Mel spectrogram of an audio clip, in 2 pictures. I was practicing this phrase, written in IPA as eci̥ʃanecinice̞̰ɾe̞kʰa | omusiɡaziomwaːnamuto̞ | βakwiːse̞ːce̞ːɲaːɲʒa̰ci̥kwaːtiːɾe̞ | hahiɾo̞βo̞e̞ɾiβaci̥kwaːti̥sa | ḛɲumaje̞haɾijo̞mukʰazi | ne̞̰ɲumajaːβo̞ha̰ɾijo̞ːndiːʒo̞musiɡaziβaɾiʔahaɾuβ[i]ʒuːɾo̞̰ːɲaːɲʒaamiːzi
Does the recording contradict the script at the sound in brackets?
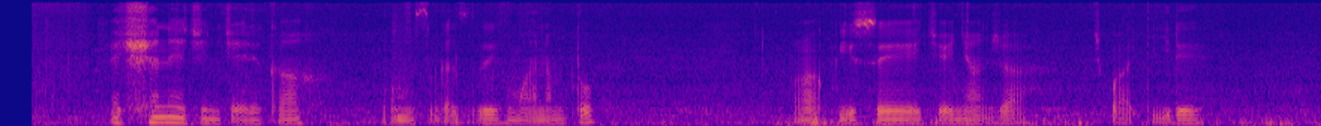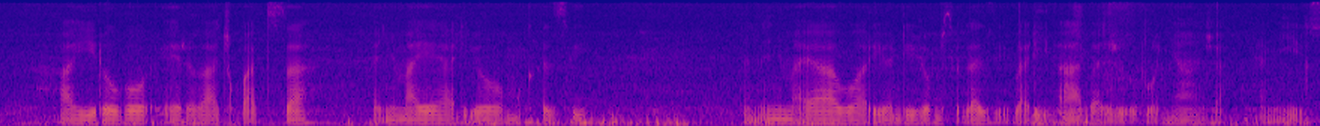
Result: yes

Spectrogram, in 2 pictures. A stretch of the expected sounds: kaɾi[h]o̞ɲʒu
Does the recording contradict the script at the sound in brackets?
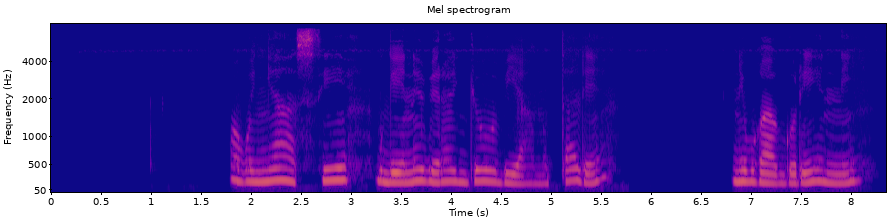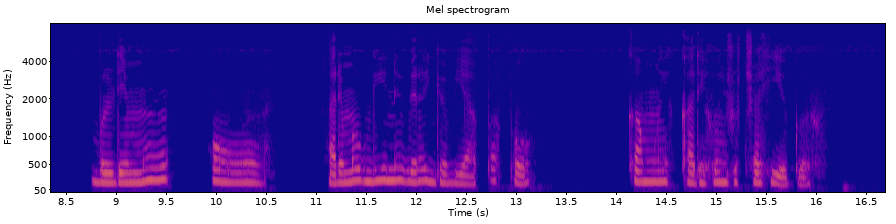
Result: no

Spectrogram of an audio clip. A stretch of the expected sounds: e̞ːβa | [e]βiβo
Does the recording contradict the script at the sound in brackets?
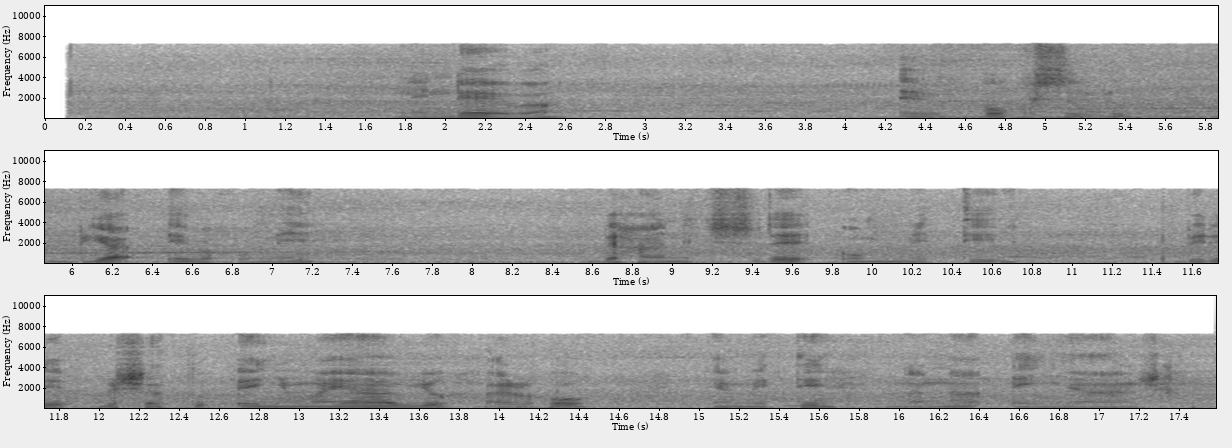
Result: no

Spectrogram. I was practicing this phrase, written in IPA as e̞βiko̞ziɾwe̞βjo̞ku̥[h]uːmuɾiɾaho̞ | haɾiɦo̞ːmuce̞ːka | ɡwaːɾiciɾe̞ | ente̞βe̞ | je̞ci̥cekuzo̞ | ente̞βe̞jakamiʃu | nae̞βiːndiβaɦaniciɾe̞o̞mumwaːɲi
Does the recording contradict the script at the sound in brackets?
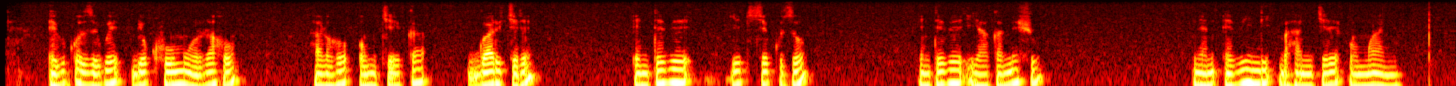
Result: no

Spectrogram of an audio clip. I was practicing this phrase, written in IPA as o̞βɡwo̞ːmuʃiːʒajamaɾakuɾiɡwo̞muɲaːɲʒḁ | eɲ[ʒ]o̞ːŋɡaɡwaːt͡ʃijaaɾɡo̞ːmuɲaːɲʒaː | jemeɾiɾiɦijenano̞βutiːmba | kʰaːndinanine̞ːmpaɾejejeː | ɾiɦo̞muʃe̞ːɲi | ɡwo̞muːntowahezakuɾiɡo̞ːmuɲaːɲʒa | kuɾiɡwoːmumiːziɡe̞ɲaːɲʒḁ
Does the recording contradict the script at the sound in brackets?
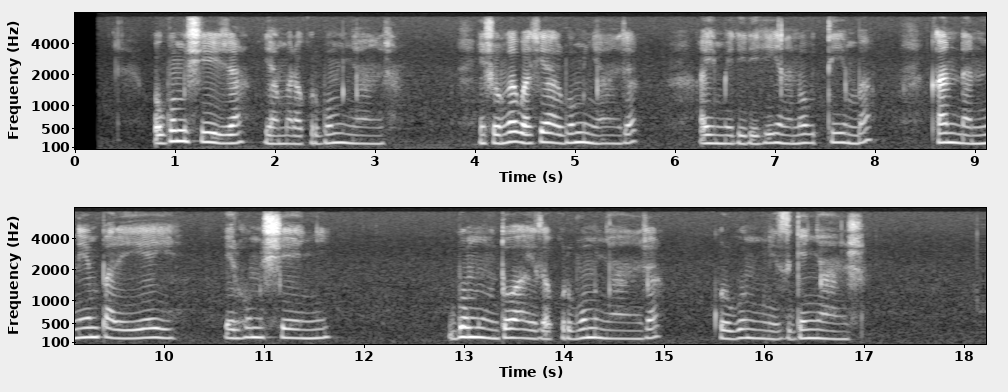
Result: yes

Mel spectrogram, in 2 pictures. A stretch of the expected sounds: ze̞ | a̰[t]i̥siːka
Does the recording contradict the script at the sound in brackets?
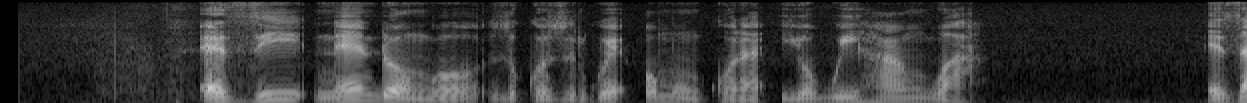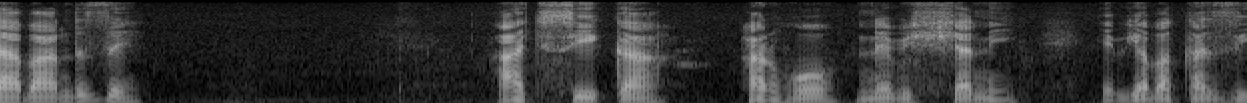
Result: yes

